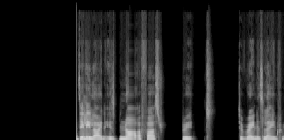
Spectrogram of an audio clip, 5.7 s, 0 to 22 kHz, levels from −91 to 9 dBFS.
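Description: Cut-off start at 0 to 1.52 s: the speech recording opens on digital silence, and the talking begins abruptly at 1.52 s in the middle of a sound, with no natural attack, because capture started after the speaker was already under way. Short stalls from a late packet occur at 2.29 to 2.39 s, 2.45 to 2.50 s and 2.58 to 2.69 s, the last two just before "a fast route". Each time a packet arrived late, the jitter buffer ran dry, and the receiver held the last sound for 73, 29 and 98 ms, so a sound drags slightly before resuming with nothing lost. Call audio freezes follow at 3.21 to 3.66 s, 3.86 to 4.10 s and 4.16 to 4.79 s, the last right after "a fast route": the sound is briefly extended, then drops to silence for about 370, 190 and 500 ms before picking up where it stopped. The likely cause is packets held up in transit, emptying the jitter buffer and leaving inserted gaps rather than missing audio.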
